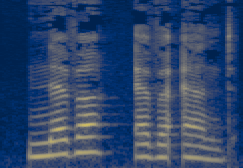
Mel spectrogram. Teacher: ever 和 end 之间做停顿，相当于是一个小小的 glottalstop， never everend，其实是起到了一个强调的作用哈。那这句话我们可以读成 I'd play a song that would never everend，如果说语速比较快的话呢当然是可以连上了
